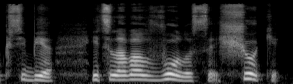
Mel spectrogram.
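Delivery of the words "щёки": ordinary delivery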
